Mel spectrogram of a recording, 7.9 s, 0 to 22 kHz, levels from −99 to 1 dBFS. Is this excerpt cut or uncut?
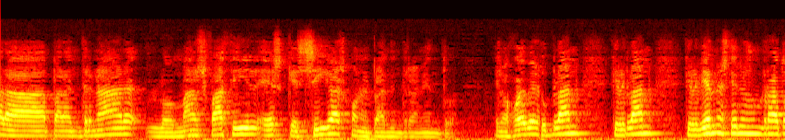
cut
